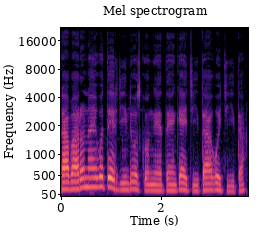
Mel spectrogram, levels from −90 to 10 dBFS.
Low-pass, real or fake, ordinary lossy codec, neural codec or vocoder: none; real; none; none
